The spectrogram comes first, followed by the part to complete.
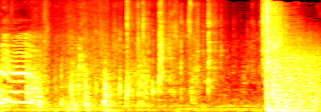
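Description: A strained, bleating cry from a person's voice at the start, a few small knocks, then a single loud handgun shot a little over three seconds in that fades away slowly.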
